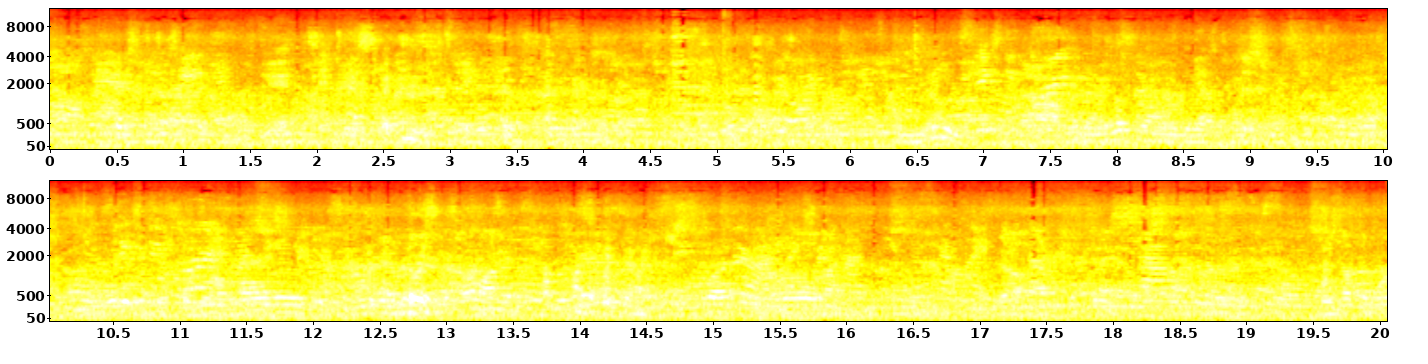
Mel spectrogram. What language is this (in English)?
English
